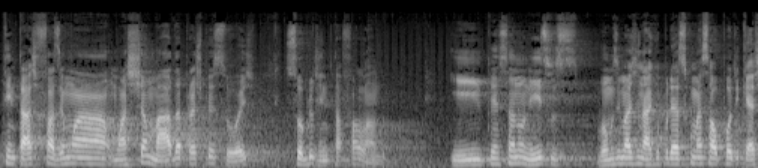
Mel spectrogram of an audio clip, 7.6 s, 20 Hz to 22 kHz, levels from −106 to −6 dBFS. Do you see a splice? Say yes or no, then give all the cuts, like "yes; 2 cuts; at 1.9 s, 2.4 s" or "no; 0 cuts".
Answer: yes; 3 cuts; at 1.1 s, 3.1 s, 4.2 s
